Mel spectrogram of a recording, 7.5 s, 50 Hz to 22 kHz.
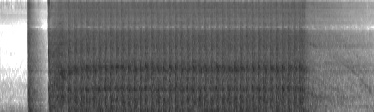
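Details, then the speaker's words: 1990 Jeep, fuel gauge on E: cranks evenly about three beats a second, catches and runs only a few seconds before dying; fuel starvation from empty tank, running on primed fuel. Possible coolant leak suspected. "I mean, there's obviously an issue with the fuel tank. The biggest issue is I can't find the dadgum fuel door. I believe it says that it's on E."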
